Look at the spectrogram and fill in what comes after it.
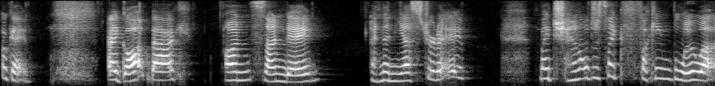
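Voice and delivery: voice breaking, choking up. A creator telling viewers about their channel, teary, choking up. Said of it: "I'm crying. I'm crying".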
